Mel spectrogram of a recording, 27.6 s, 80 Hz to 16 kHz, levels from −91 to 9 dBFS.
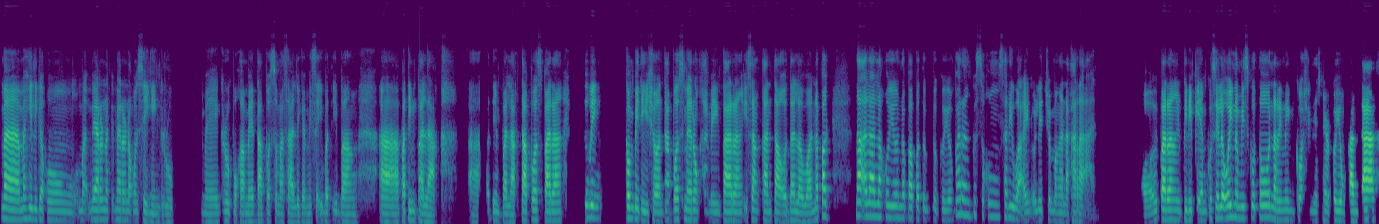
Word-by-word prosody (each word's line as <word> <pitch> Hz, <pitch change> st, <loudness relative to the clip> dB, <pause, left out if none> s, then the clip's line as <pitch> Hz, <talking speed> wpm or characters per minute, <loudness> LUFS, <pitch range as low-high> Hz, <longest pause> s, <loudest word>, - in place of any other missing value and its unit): ma 160 Hz, -3 st, +7 dB
mahilig 170 Hz, 0 st, -4 dB
akong 145 Hz, -2 st, -7 dB
me 150 Hz, -1 st, -6 dB
meron 160 Hz, 0 st, 0 dB
at 155 Hz, -, -24 dB
meron 150 Hz, -1 st, -1 dB
akong 145 Hz, +1 st, -5 dB
singing 130 Hz, -4 st, -7 dB
group. 125 Hz, -1 st, -12 dB, 0.6 s
May 125 Hz, 0 st, -10 dB
grupo 140 Hz, 0 st, -8 dB
kami, 130 Hz, 0 st, -2 dB
tapos 130 Hz, +2 st, -1 dB
sumasali 125 Hz, -1 st, -4 dB
kami 125 Hz, 0 st, -9 dB
sa -, -, -8 dB
iba't 135 Hz, 0 st, -7 dB
ibang, 125 Hz, -2 st, -3 dB, 0.4 s
ah, 125 Hz, -2 st, +3 dB
patimpalak, 130 Hz, -5 st, -1 dB, 0.6 s
ah, 115 Hz, -1 st, -7 dB, 0.2 s
patimpalak 130 Hz, -4 st, -3 dB
tapos 155 Hz, +2 st, +3 dB
para 145 Hz, 0 st, +5 dB, 0.5 s
tuwing 190 Hz, -2 st, +3 dB, 0.5 s
competition. 150 Hz, -6 st, +1 dB
Tapos 165 Hz, +3 st, -1 dB
meron 155 Hz, 0 st, +2 dB
kaming 140 Hz, -1 st, -6 dB
parang 145 Hz, -1 st, +5 dB
isang 155 Hz, -2 st, 0 dB
kanta 145 Hz, -1 st, +2 dB
o 135 Hz, -, -2 dB
dalawa 135 Hz, -2 st, 0 dB
na 170 Hz, -, 0 dB
'pag 220 Hz, 0 st, +3 dB, 0.5 s
naalala 210 Hz, -2 st, +4 dB
ko 195 Hz, -1 st, -7 dB
'yun, 185 Hz, 0 st, -5 dB
napapatugtog 175 Hz, -3 st, -4 dB
ko -, -, -16 dB
'yun, 155 Hz, 0 st, -8 dB
parang 235 Hz, -1 st, -4 dB
gusto 225 Hz, 0 st, -13 dB
kong 205 Hz, -1 st, -14 dB
sariwain 180 Hz, -7 st, -3 dB
ulit 155 Hz, +1 st, -8 dB
'yung 155 Hz, -2 st, -6 dB
mga 135 Hz, -1 st, -5 dB
nakaraan. 130 Hz, -, -3 dB, 0.9 s
Oo, 120 Hz, +5 st, -6 dB
parang 160 Hz, 0 st, +6 dB
pini-PM 155 Hz, -1 st, -1 dB
ko 165 Hz, +2 st, -10 dB
sila, 180 Hz, 0 st, +4 dB
"uy 195 Hz, +2 st, +5 dB
na 195 Hz, -, +3 dB
miss 180 Hz, 0 st, -5 dB
ko 185 Hz, -1 st, -6 dB
'to," 195 Hz, 0 st, 0 dB
narinig 155 Hz, -4 st, -1 dB
ko, 170 Hz, -, -1 dB
sine-share 145 Hz, 0 st, -8 dB
ko 155 Hz, -, -2 dB
'yung 145 Hz, -1 st, -2 dB
kanta, 160 Hz, +2 st, +9 dB
150 Hz, 145 wpm, -26 LUFS, 140-170 Hz, 0.9 s, kanta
